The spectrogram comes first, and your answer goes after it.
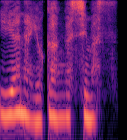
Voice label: encount fear, jp; tsukiha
